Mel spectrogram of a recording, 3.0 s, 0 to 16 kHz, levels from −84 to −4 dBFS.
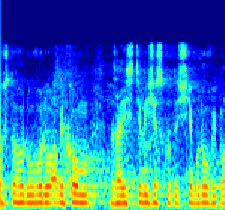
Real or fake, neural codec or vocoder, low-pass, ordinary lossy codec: real; none; 7.2 kHz; AAC, 64 kbps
